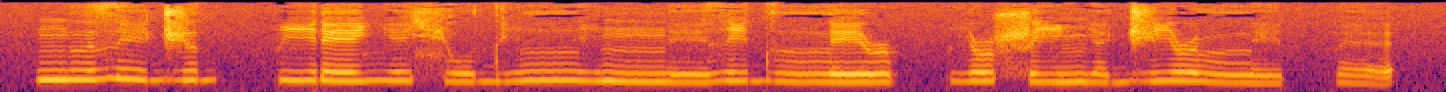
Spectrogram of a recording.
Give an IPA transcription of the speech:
ŋ ɯ z e̤ d͡ʒ ɯ d pː i ɾ e ʎ e̤ ɕ o̤ d i̤ lː i̤ nː e̤ z i d lː e ɹ pː i̤ ɹ ʂ i ɲ ɛ̤ d͡ʒ i ɹ lː e̤ pː ɛ̤

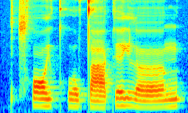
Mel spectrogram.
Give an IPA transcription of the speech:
t͡sʰ ɔː˧ j kʷʰ ɐ˨ w t̪ aː˨˩ k e˥ j l œː˨˥ ŋ

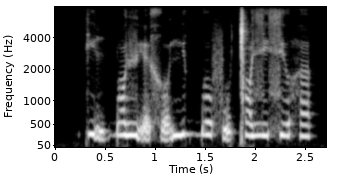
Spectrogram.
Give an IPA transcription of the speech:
k j ḭ ɡ͡b ɔ vʲ ɛ̰ x o̰ nʲ u ɡ͡b o f ṵ ǀ ɔ zʲ ɘ sʲ o h ɐ

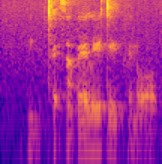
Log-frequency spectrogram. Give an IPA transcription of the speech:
p i˦ b ʊ˦ ʔ tʰ ɛ˦ ʔ θ ã˦˨ p ɛ˦ l e˦ t e˦ pʰ ɛ̰˦˨ n ɔ˨

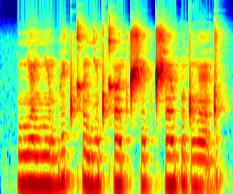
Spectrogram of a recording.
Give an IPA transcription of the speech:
ɲ ɛ̃ ɲ ẽ b e t kʰ ə̃ ɟ ẽ t kʰ œ̃ t t͡ʃʰ e t t͡ʃʰ ɛ̃ kʷ ə̃ t ŋ ɛ̃ t

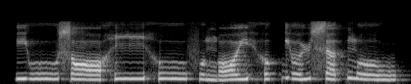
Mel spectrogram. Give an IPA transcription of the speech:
j uː˨ s ɔː˨˩ h iː˧ h uː˧ f ʊ˨˩ ŋ ɔː˨˧ j h ʊ˨˥ k̚ j ɵ˨˥ ɥ s ɐ˨˥ k̚ m o˨˩ w

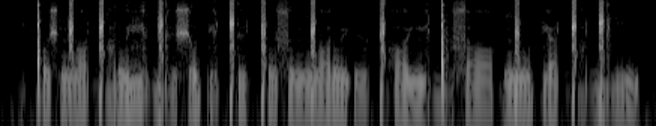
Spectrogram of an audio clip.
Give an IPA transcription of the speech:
ǃ o ʃ ŋ͡ǁ ɔ ɡ͡ǁ ɒ ɾ u vʲ o ɡ͡ǁ ɨ y̯ ʃ o pʲ ɤ ǁ ɨ ǁ u s u ŋ͡ǁ ɔ ɾ u y̯ ʔ ɨ u̯ ǁʰ ɔ y̯ mʲ ɨ ɡ͡ǃ u s ɔ | ŋ͡ǁ u pʲ ɒ ɡ͡ǁ ɒ ɡ͡ǁ i

